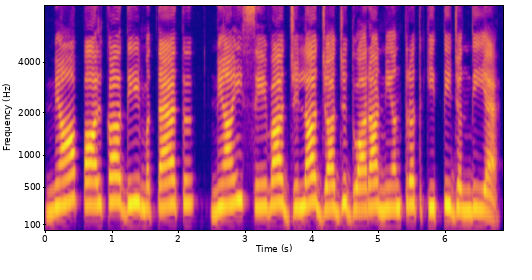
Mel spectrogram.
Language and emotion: Dogri, neutral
